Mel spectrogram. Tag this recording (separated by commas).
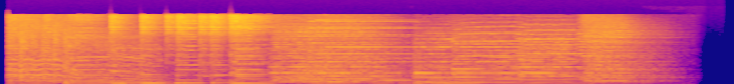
Music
